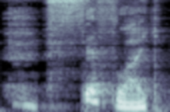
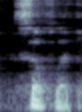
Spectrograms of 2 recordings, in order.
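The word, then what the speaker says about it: sylphlike: Silflick is how you pronounce it. Have you ever heard of it? No. I thought you said Sith-like.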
